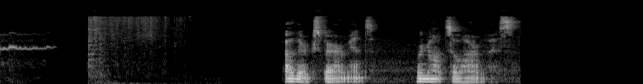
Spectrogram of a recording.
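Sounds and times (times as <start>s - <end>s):
light bulb glass clinking and shattering: 0.9s - 2.1s
speech: 2.9s - 5.2s.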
